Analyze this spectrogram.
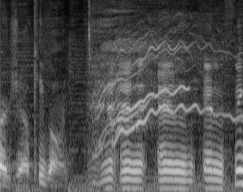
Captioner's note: laughing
